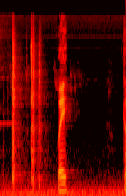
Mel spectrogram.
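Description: A young man speaks into a telephone.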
